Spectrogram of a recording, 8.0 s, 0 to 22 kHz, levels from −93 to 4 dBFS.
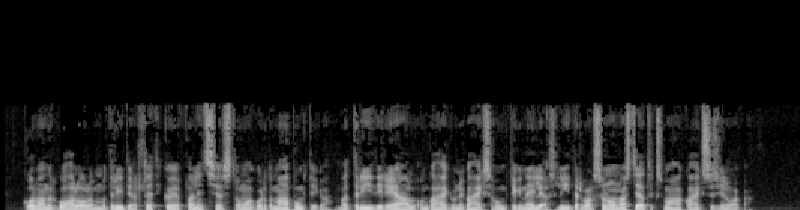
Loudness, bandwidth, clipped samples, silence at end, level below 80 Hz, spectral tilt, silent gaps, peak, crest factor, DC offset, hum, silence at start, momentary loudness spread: -22 LUFS; 11.5 kHz; under 0.1%; 0.6 s; -44 dBFS; -6 dB/octave; none; -4 dBFS; 18 dB; under 0.1%; none; 0.25 s; 7 LU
